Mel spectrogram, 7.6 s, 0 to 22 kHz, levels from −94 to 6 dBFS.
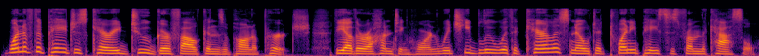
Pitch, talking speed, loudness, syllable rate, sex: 195 Hz, 220 wpm, -21 LUFS, 5.7 syllables/s, female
